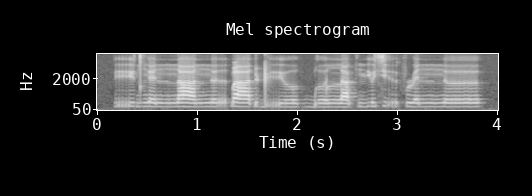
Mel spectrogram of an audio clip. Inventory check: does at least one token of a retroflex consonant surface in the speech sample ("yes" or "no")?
yes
